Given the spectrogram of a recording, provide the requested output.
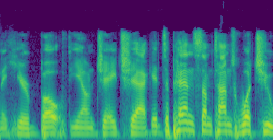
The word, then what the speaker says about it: Jędrzejczyk: It seems like the adopted pronunciation is Jędrzejczyk, but in actuality, it's Jędrzejczyk. – Yeah, I think you're right. And I mean, I guess we can give it to TJ. If we're being generous, we can give him that pronunciation. – Generous. – But I speak English. That's how you say it in English. All right. – Yeah, but it's how the fighter says it, right? That's what we're going with. That's what John just explained with the whole pronunciation.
